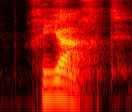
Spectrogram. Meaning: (verb) past participle of jagen; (adjective) hurried, nervous, agitated
- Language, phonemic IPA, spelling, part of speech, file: Dutch, /ɣəˈjaxt/, gejaagd, verb / adjective, Nl-gejaagd.ogg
